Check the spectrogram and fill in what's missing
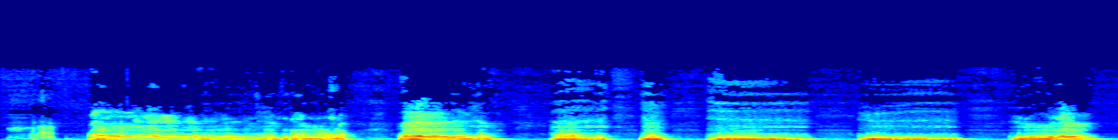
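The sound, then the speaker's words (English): A dog snores loudly in a steady rhythm, about seven long, rough, rumbling breaths separated by short pauses, with no voices over it. “Snoring. I know, he's very loud.”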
